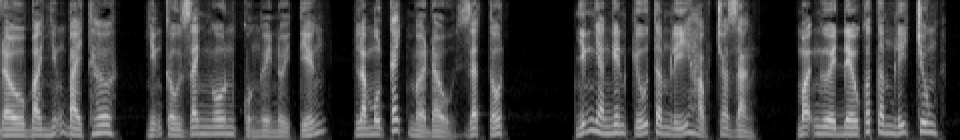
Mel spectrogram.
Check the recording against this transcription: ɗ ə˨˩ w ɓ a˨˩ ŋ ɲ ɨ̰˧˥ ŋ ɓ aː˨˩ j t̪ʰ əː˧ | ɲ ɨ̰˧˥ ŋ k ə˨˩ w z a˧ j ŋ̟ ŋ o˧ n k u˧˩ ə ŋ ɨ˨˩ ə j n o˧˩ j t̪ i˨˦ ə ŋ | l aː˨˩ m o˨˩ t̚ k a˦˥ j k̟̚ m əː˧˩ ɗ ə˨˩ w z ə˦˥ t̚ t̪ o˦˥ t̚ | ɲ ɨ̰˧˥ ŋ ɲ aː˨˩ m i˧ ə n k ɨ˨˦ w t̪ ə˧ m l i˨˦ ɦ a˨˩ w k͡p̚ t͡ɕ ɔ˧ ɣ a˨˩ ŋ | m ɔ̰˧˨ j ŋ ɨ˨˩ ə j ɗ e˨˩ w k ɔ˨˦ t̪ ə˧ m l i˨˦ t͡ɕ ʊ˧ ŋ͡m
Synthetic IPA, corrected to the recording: ɗ ə˨˩ w ɓ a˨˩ ŋ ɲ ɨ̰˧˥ ŋ ɓ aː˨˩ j t̪ʰ əː˧ | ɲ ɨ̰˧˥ ŋ k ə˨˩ w z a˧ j ŋ̟ ŋ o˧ n k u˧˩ ə ŋ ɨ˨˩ ə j n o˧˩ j t̪ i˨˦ ə ŋ | l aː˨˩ m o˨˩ t̚ k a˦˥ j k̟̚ m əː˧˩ ɗ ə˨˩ w z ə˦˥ t̚ t̪ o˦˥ t̚ | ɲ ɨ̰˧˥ ŋ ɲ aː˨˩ ŋ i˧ ə n k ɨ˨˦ w t̪ ə˧ m l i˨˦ ɦ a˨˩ w k͡p̚ t͡ɕ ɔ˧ z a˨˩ ŋ | m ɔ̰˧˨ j ŋ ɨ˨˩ ə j ɗ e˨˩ w k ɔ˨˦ t̪ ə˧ m l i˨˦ t͡ɕ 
